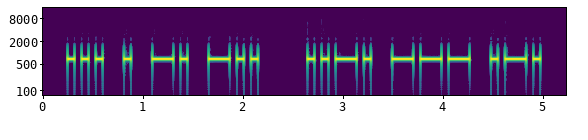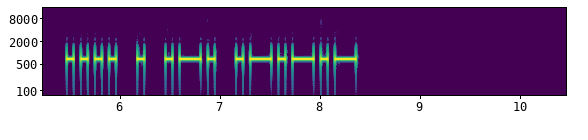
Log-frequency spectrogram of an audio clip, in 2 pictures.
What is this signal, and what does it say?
Morse code, heard as a keyed tone, about 17 wpm, 700 Hz. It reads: SEND FOR HER.
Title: Sentences from Top 1500 Words 17wpm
